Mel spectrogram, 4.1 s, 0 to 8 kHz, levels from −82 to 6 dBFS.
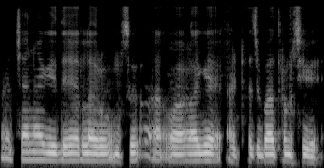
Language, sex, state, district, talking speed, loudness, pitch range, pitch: Kannada, male, Karnataka, Raichur, 160 wpm, -18 LUFS, 125-140 Hz, 130 Hz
